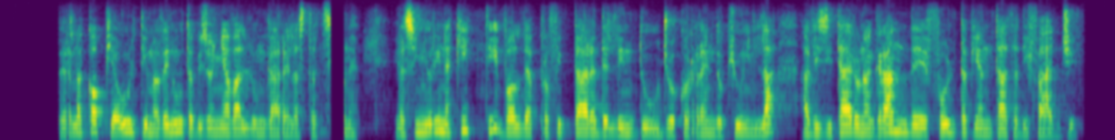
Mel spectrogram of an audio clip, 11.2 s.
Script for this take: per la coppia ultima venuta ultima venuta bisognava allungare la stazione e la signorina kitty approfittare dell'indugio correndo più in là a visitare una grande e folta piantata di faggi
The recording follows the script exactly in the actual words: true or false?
false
